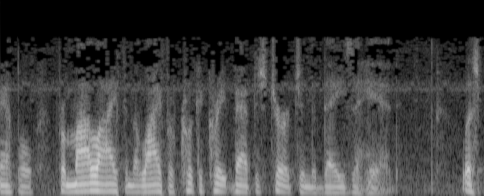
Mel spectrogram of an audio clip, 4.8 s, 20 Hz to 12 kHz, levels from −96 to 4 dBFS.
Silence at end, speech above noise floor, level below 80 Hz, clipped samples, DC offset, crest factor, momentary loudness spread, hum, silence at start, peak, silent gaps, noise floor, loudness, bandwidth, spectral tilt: 0.05 s; 24 dB; -56 dBFS; under 0.1%; under 0.1%; 22 dB; 15 LU; none; 0 s; -2 dBFS; none; -49 dBFS; -25 LUFS; 6.4 kHz; -8.5 dB/octave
